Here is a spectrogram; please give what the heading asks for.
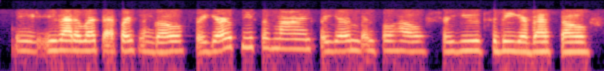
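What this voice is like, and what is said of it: Valley girl accent. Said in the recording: “I love your accent ... I feel like I'm getting the valley.”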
